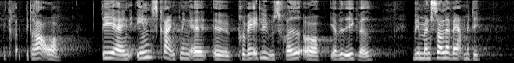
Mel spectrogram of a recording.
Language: Danish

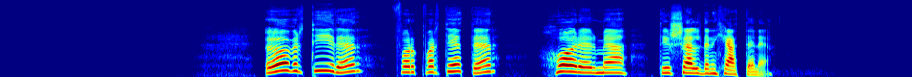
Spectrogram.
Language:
Norwegian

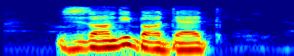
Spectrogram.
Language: Kabyle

